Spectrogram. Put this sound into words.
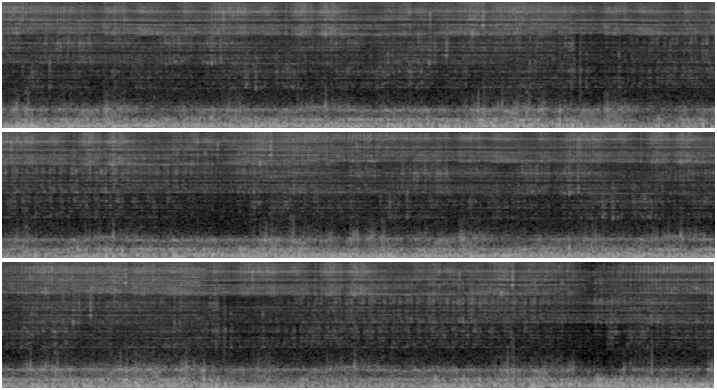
Soundscapes > Nature
Created for the video game DystOcean, I made all sounds with my mouth + mixing. Loops perfectly.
